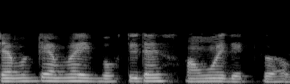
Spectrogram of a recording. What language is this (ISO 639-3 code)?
ben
